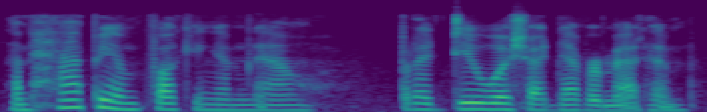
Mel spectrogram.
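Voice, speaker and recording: A woman's voice: low voice, fairly even intonation, fairly quick, creaky, lo-fi sound. A woman playing a tabletop roleplaying game, speaking in character, earnestly and with some hesitant restarts.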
